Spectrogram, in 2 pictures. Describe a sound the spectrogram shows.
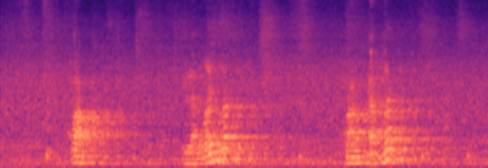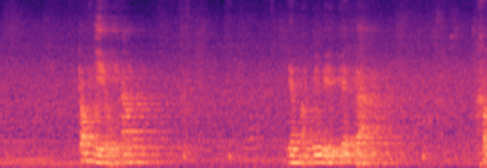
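A middle-aged man speaks calmly into a microphone, in short phrases with pauses.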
